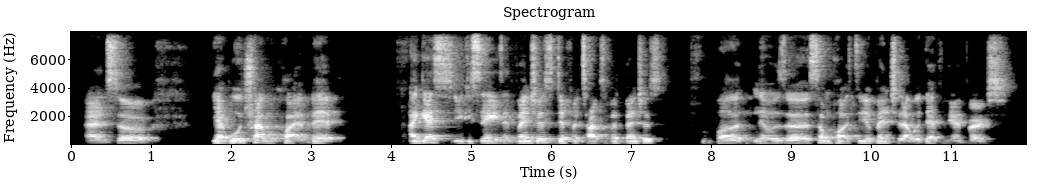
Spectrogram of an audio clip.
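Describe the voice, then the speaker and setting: Audible room echo carries the voice of a man with an American accent. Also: moderate pace. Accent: American twang. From London, then US. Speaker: speaker sharing life story. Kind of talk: interview.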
